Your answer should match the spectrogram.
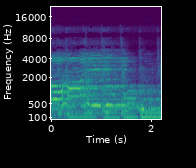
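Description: A Vietnamese song played back through the built-in speakers of a Sony CF-6600 radio-cassette recorder: a bending, ornamented melody line over a steady bass.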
